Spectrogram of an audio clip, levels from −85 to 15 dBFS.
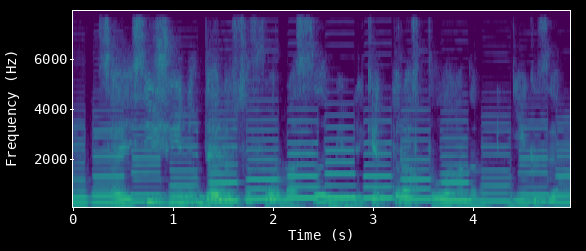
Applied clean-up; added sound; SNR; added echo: none; Wind instrument, woodwind instrument; 0 dB; reverberation time 0.3 s.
